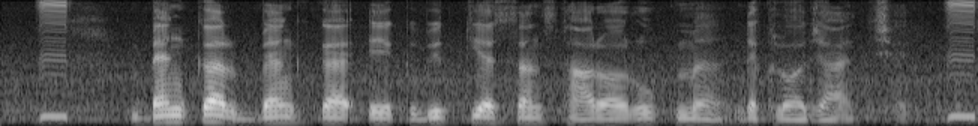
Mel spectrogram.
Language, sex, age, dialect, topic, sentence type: Maithili, male, 25-30, Angika, banking, statement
